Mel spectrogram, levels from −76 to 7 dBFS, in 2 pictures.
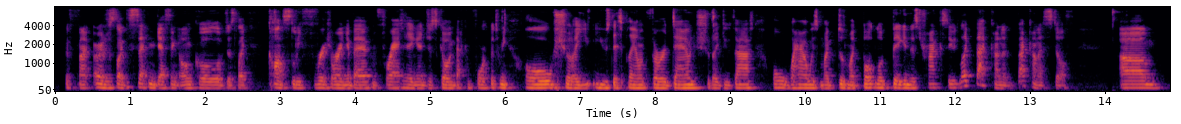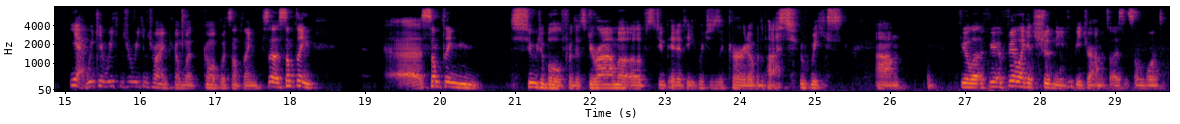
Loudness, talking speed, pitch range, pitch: -24 LUFS, 210 wpm, 110-125 Hz, 115 Hz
